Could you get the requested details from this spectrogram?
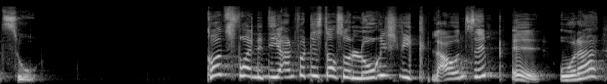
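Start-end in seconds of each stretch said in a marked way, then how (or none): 2.1-6.0 mocking know-it-all voice. Mock answer to fan question.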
